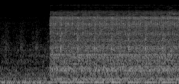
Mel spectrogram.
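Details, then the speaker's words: Chevy 5.3 V8 first start after timing chain, tensioner and oil pump replacement, oil pressure confirmed: fast light ticking over idle, loud at first then quieting; lifter clatter that stopped once lifters pumped up. "Just as we were doing an outro, the lifter quit clattering, so."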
